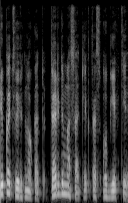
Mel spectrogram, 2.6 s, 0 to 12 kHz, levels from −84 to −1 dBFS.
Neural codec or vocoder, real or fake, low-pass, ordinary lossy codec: codec, 44.1 kHz, 3.4 kbps, Pupu-Codec; fake; 10.8 kHz; MP3, 96 kbps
